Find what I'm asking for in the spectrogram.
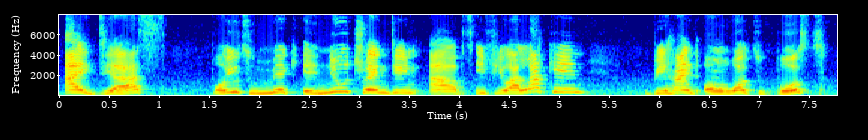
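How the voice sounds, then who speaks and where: Background noise accompanies this woman's slightly high voice, which carries a Nigerian accent. Hosting a casual, unscripted tutorial in listicle form, she addresses viewers directly and repeats points to drive them home.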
